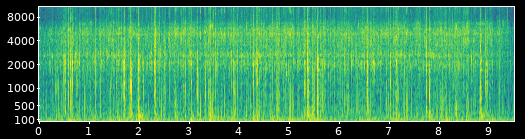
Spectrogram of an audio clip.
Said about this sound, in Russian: У руленой зеленушки цоканье переходит в скрежет.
